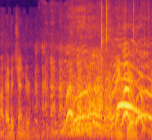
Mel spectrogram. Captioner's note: audience applauds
